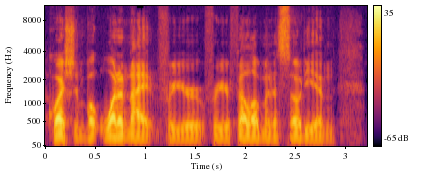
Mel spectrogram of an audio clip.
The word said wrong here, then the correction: Minnesotan: That's how you say it, right? Minnesotian? Am I right? – Minnesotan, no, yes, there you go.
